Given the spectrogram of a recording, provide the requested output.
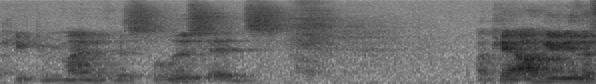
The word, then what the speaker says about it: Seleucids: the first one is the Seleucians. Seleucids, thank you. Seleucids. Yes? And that specific kingdom is gonna be very, very impactful in chapter 8, so keep in mind of the Seleucids.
